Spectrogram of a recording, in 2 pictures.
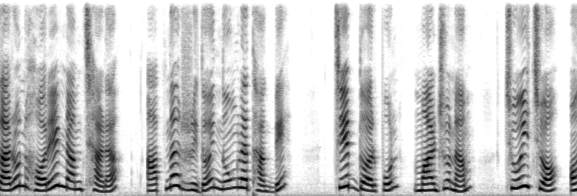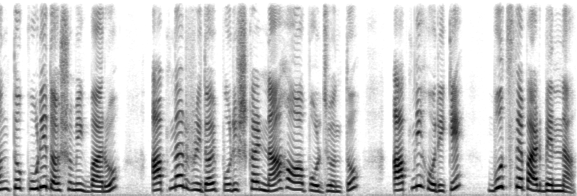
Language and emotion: Bengali, neutral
